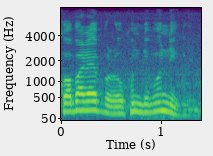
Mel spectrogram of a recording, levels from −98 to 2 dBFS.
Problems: constant background noise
